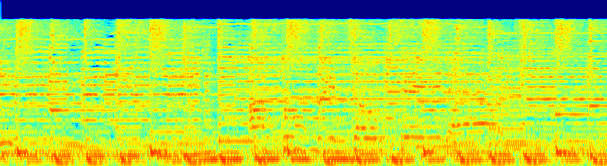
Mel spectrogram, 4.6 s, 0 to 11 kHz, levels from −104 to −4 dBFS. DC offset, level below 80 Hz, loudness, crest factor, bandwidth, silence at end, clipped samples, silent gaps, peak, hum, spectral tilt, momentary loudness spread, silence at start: under 0.1%; -34 dBFS; -21 LUFS; 12 dB; 8.2 kHz; 0 s; under 0.1%; none; -10 dBFS; none; -3 dB/octave; 2 LU; 0 s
